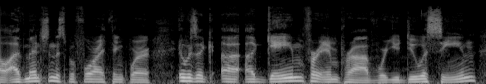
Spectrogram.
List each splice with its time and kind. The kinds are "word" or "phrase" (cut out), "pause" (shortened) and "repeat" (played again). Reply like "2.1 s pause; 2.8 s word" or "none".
1.8 s word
